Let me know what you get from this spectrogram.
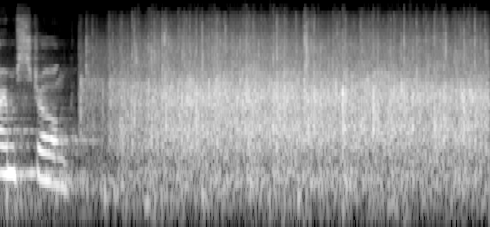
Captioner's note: audience applauding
